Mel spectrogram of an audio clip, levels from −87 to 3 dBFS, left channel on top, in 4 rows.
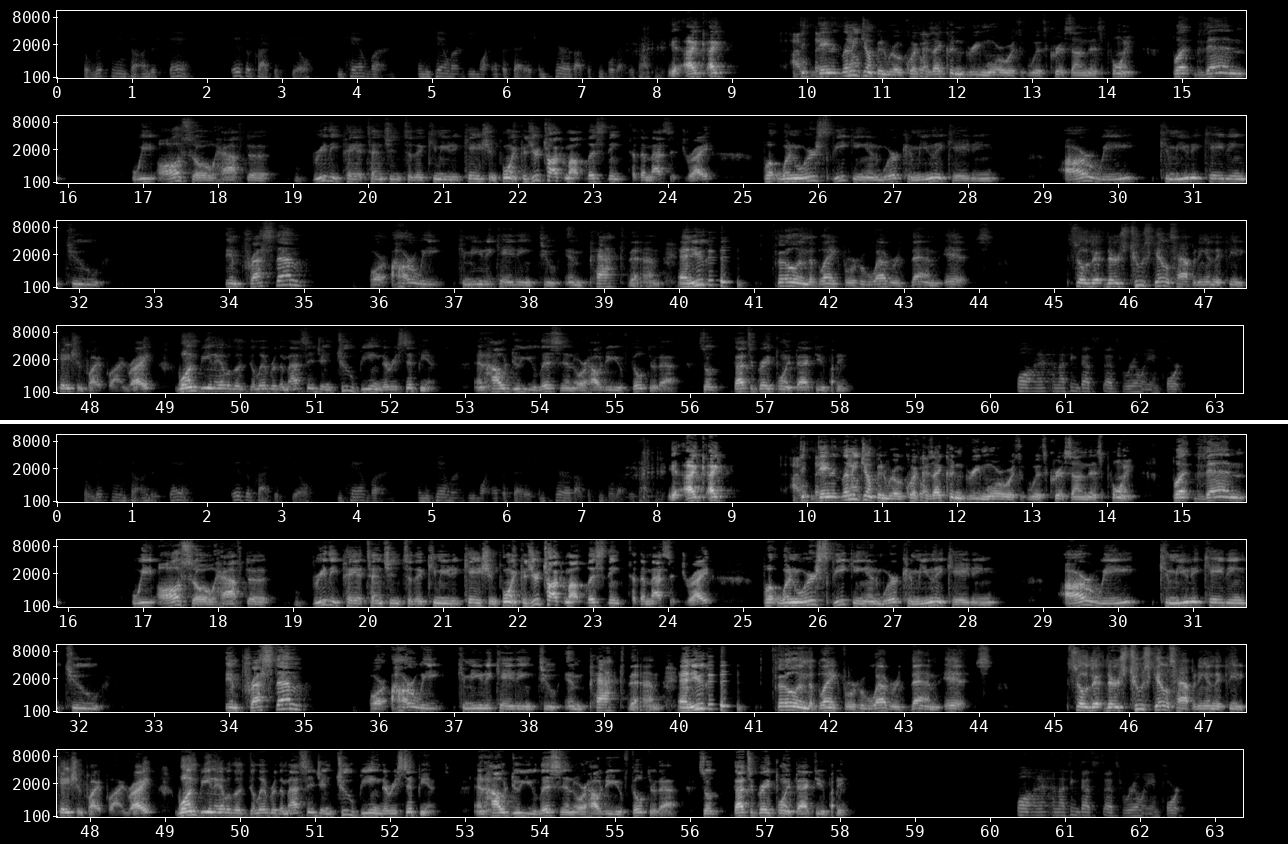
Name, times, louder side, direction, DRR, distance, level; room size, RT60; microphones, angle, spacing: voice 1, 0.4-1.8 2.3-3.4 3.7-4.5 4.8-8.3, left 2 dB, 70° left, 1.2 m, -55 dB
voice 2, 8.2-9.0 9.9-14.3 14.9-15.9 16.9-18.7 19.0-24.6 25.3-28.4 29.2-30.2 30.6-32.3 34.0-35.0 35.9-40.8 41.3-44.1 45.2-52.6 53.1-55.8 56.1-58.1, right 5 dB, 80° right, 0.7 m, -33 dB
voice 3, 9.8-10.7 11.5-11.8 60.4-62.5, right 2 dB, 25° right, 0.9 m, -45 dB
9.7 x 3.8 x 3.4 m
head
